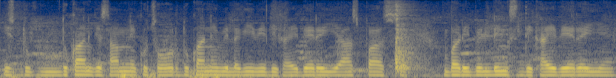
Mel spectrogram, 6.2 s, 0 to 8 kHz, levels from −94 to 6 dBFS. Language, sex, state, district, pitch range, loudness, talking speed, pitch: Hindi, male, Rajasthan, Bikaner, 130-135 Hz, -16 LUFS, 215 wpm, 130 Hz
